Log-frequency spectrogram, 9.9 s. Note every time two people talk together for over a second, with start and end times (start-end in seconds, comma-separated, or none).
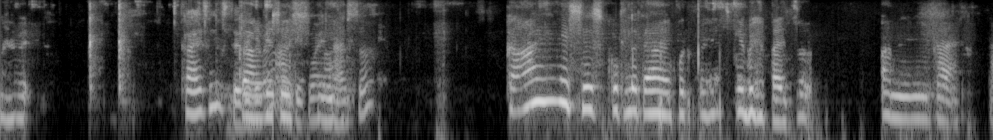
2.4-3.7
